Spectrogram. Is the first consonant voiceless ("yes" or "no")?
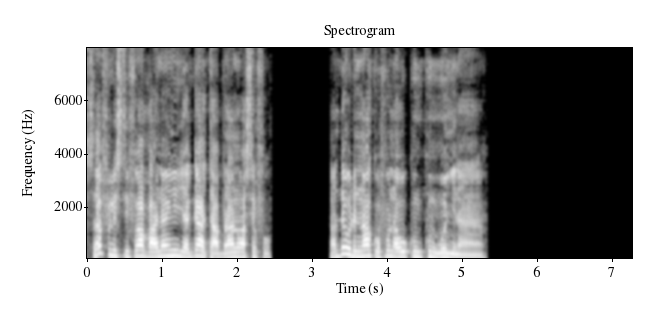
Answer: yes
